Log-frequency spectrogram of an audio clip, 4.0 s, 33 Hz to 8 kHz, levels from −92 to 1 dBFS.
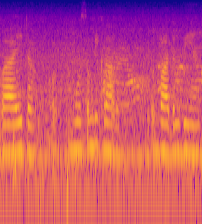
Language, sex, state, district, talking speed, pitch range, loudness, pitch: Hindi, female, Punjab, Fazilka, 135 wpm, 190-205 Hz, -19 LUFS, 190 Hz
